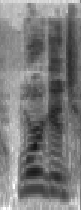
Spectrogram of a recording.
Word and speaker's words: mortgage: messed up this word mortgage like last week in class mortgage has a t in it but we don't say the t it sounds like mortgage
